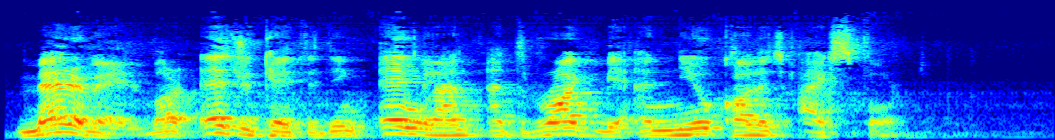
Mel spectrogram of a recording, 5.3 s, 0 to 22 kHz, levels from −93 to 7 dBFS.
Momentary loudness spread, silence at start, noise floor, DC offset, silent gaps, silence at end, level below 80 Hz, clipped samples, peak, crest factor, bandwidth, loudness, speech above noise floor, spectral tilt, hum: 12 LU; 0.1 s; -60 dBFS; under 0.1%; none; 0.8 s; -60 dBFS; under 0.1%; -2 dBFS; 16 dB; 11 kHz; -18 LUFS; 42 dB; -5.5 dB/octave; none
